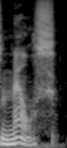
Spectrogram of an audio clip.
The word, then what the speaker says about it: Meols: A small town called, I think it's pronounced Meols, M-E-O-L-S.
